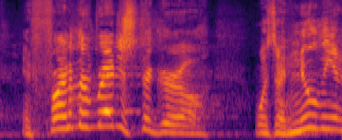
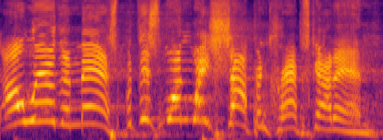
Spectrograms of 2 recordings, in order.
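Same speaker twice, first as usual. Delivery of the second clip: loud mock rant, higher; angry shopper; 8 semitones higher, 9 dB louder than usual. Shopper ranting against one-way aisles, loud mock anger. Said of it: "They're like".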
